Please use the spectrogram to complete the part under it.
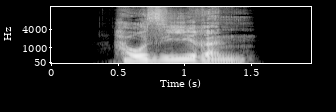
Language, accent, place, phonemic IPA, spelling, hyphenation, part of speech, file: German, Germany, Berlin, /haʊ̯ˈziːʁən/, hausieren, hau‧sie‧ren, verb, De-hausieren.ogg
- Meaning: to peddle, hawk (from door to door)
